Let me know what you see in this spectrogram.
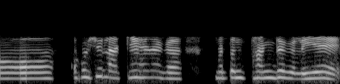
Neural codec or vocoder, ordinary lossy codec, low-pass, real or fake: none; none; 3.6 kHz; real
